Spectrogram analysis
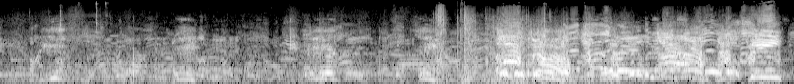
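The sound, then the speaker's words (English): A small, restless crowd murmurs and chatters in a dense babble of overlapping voices, growing louder and more agitated over the last few seconds. “The crowd is getting restless, and the police are on their way to charge you with public indecency.”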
